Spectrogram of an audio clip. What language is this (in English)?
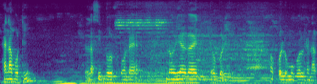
Assamese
